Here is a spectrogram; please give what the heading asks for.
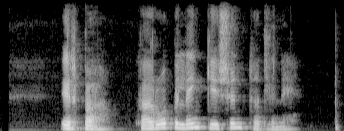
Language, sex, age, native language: Icelandic, female, 50-59, Icelandic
